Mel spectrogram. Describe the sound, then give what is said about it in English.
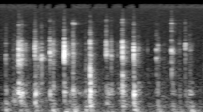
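Rapid, uneven clatter of keys on a computer keyboard, a quick run of sharp little clicks and taps, fairly soft, with no voices. “Everybody loves my typing.”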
